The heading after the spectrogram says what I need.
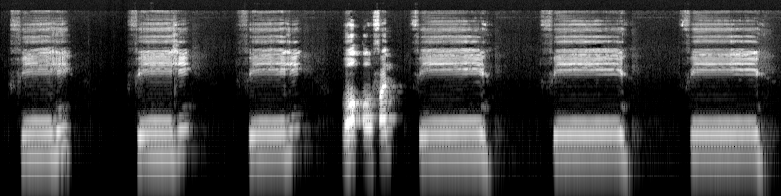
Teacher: فیہ فیہ فیہ وقفا فیہ فیہ فیہ. یا مدہ ہے، یا مدہ کے بعد ہا گیا وقف میں ہا ساکن ہو جائے گا تو اس لیے کھینچ کر وقف کریں گے اور آخر میں ہا کی آواز بھی نکالیں گے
